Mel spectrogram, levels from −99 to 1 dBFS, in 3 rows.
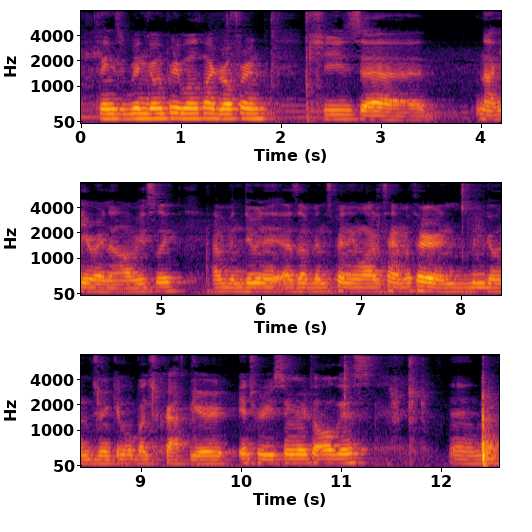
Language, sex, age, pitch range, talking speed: English, male, 20-39, 105-125 Hz, 220 wpm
